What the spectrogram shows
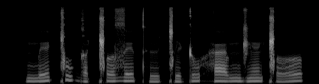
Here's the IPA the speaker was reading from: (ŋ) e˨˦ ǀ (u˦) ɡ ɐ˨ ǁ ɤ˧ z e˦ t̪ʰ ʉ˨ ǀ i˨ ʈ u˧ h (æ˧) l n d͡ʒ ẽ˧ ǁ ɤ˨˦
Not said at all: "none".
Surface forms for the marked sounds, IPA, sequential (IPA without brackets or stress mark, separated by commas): m, u˦, æ˧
